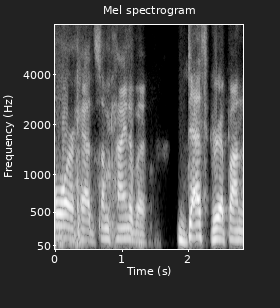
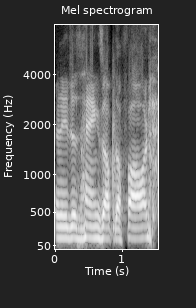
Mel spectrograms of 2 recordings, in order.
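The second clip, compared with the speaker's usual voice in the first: ordinary delivery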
